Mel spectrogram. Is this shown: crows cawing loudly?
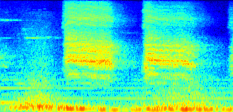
yes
